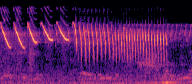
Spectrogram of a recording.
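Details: Canary singing to encourage lazy canaries: five loud downslurred whistles, then a rapid rattling trill that speeds into a dense buzzy roll before stopping.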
